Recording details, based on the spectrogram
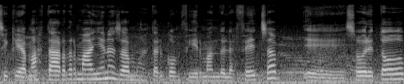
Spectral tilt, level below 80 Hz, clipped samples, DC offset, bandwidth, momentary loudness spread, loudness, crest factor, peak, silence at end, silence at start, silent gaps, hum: -5 dB/octave; -30 dBFS; under 0.1%; under 0.1%; 17 kHz; 6 LU; -18 LUFS; 18 dB; 0 dBFS; 0 s; 0 s; none; none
